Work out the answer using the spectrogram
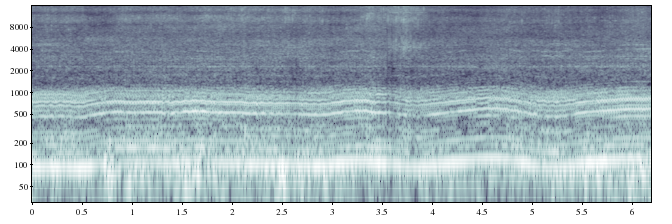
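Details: Warm Stihl FS 56 RC trimmer, after 20:1 mis-mix and cleaning of muffler screen and spark plug: steady buzz with slight waver as throttle settles, even clean firing; runs healthy.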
